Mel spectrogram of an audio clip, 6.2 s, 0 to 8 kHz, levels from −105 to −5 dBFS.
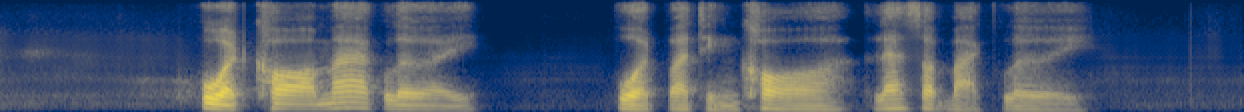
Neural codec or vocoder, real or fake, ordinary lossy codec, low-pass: codec, 24 kHz, 0.5 kbps, DualCodec; fake; none; 7.2 kHz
